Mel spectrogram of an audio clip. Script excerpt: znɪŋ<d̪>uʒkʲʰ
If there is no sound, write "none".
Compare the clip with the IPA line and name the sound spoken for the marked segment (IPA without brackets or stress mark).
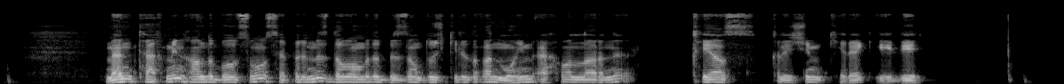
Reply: d̪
